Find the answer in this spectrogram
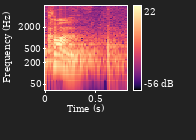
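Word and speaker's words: کن: Muzaresi kon. Kün diye yazılır, kon diye okunur.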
